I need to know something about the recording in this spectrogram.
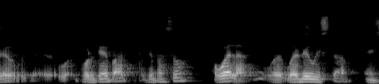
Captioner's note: speaks in foreign language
